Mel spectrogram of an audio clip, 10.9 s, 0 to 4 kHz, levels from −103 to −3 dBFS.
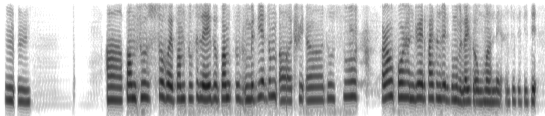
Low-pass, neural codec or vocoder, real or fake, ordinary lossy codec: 3.6 kHz; codec, 16 kHz in and 24 kHz out, 0.9 kbps, LongCat-Audio-Codec, four codebook decoder; fake; none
